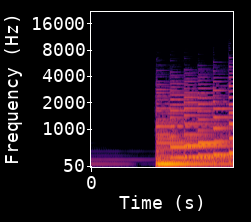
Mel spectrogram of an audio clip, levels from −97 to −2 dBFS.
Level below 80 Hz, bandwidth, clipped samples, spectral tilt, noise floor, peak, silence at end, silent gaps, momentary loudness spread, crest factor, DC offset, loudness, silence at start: -52 dBFS; 5.6 kHz; under 0.1%; -9 dB/octave; -69 dBFS; -16 dBFS; 0 s; none; 6 LU; 14 dB; under 0.1%; -28 LUFS; 1.1 s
